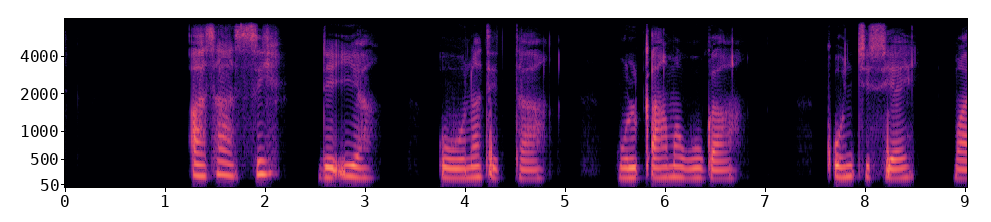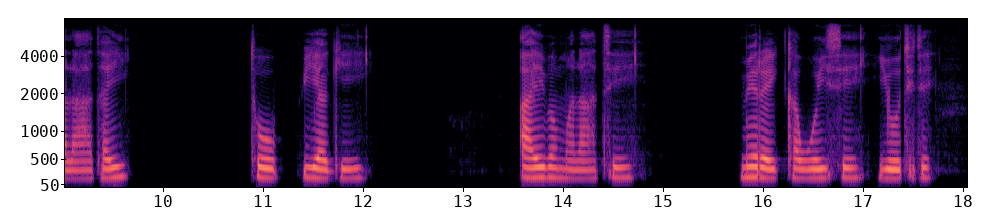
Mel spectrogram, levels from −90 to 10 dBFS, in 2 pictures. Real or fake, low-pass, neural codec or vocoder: real; 7.2 kHz; none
